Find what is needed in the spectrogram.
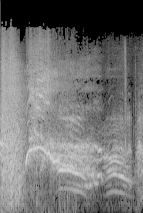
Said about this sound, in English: The next bullets will do more than shoot the guns from your hands.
